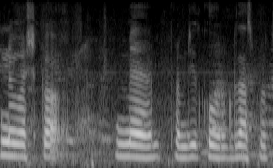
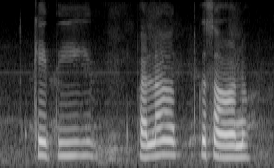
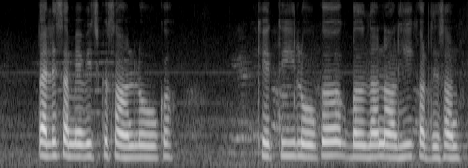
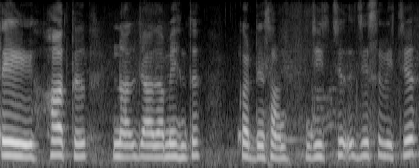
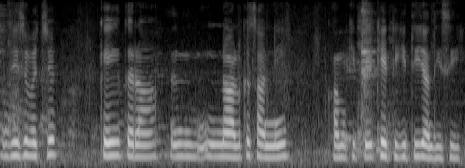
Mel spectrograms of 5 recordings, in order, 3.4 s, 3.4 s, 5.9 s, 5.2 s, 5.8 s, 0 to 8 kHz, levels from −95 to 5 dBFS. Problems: background sounds at intervals, background conversations at intervals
